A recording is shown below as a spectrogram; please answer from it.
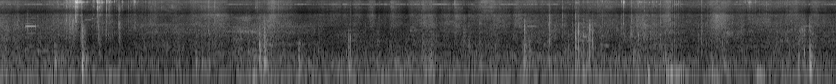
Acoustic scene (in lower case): bus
